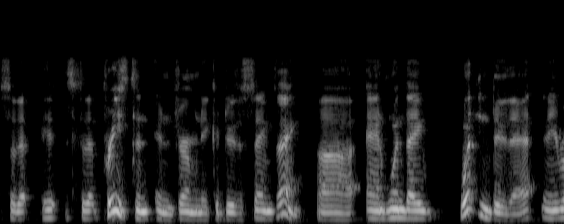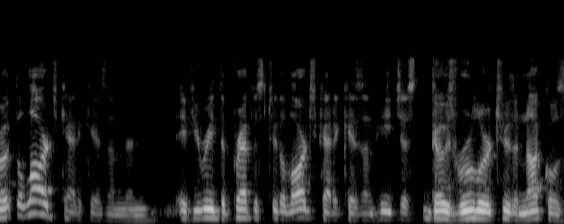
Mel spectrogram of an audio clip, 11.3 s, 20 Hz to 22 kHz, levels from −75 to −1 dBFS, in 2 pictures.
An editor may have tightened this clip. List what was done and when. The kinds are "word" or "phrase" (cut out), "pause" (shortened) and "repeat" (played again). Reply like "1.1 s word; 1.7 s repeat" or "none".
3.1 s pause; 9.9 s word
